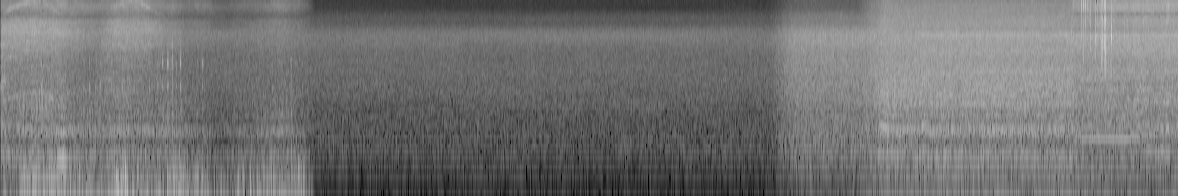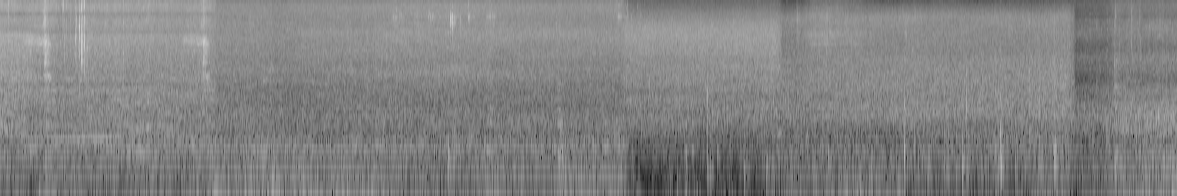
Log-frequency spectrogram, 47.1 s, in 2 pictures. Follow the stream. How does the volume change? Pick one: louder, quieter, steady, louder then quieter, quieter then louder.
louder.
